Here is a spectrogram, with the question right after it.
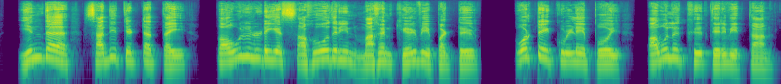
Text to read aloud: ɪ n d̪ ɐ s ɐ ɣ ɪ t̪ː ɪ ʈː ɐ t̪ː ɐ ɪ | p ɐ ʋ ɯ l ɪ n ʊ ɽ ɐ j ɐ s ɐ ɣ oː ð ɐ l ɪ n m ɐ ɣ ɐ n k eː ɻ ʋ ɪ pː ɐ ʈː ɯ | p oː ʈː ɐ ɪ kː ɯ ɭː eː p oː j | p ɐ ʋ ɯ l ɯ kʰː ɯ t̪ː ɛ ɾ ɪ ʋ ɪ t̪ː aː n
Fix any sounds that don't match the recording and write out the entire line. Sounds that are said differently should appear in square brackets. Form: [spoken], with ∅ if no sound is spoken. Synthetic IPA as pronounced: ɪ n d̪ ɐ s ɐ [ð] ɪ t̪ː ɪ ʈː ɐ t̪ː ɐ ɪ | p ɐ ʋ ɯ l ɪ n [ɯ] ɽ ɐ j ɐ s ɐ ɣ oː ð ɐ [ɾ] ɪ n m ɐ ɣ ɐ n k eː ɻ ʋ ɪ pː ɐ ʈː ɯ | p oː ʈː ɐ ɪ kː ɯ ɭː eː p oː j | p ɐ ʋ ɯ l ɯ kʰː ɯ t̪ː ɛ ɾ ɪ ʋ ɪ t̪ː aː n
